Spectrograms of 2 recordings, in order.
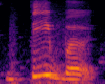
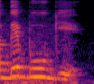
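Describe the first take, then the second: First: "Debug" said dee-bug, clean ending; English "Debug", dee-bug, no extra vowel; correct debug. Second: "debug" said de-boog-ee with an added i; wrong debug. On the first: Shown as a demonstration. Teacher modelling correct "Debug" for devs. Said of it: "pronúncia correta". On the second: Retold or imitated. Teacher imitating a dev's wrong "debug". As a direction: Brazilian "debug" ending in an extra i. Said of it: "Você vai chegar pro cara e falar".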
